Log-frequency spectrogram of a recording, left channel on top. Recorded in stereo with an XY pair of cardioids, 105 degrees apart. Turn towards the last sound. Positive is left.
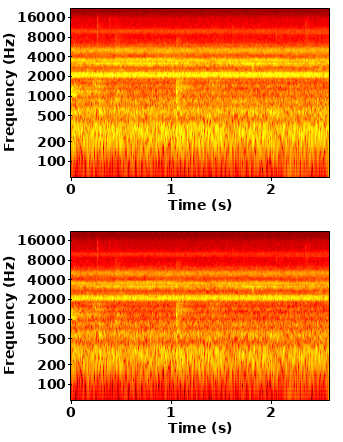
turn(degrees=25)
